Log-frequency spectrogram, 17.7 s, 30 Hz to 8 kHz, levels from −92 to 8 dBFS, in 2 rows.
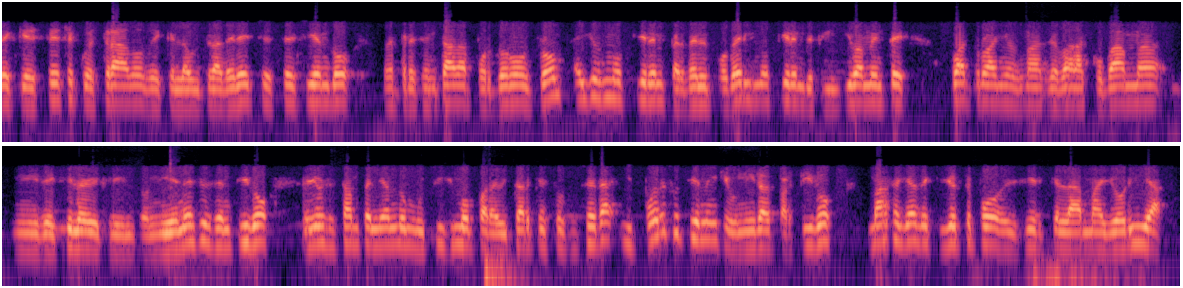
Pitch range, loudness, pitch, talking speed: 135-160 Hz, -18 LUFS, 150 Hz, 225 wpm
